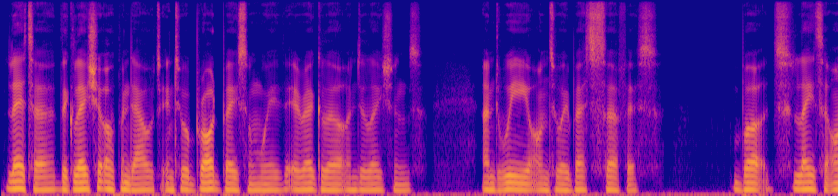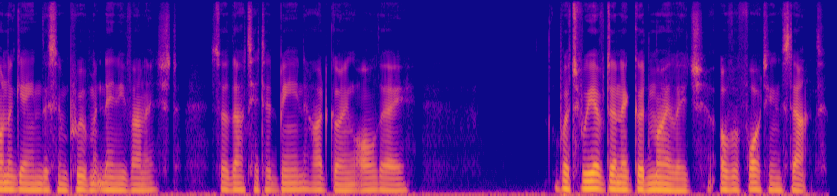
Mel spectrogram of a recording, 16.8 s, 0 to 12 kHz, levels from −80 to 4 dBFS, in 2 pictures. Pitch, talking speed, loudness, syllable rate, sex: 110 Hz, 165 wpm, -19 LUFS, 5.3 syllables/s, male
